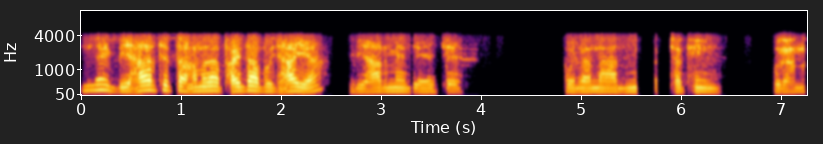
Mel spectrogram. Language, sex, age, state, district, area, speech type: Maithili, male, 45-60, Bihar, Samastipur, rural, conversation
